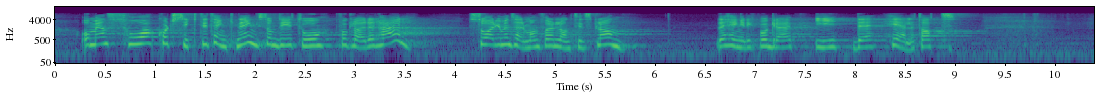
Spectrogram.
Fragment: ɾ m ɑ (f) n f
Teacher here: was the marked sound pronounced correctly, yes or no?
no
